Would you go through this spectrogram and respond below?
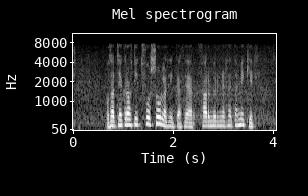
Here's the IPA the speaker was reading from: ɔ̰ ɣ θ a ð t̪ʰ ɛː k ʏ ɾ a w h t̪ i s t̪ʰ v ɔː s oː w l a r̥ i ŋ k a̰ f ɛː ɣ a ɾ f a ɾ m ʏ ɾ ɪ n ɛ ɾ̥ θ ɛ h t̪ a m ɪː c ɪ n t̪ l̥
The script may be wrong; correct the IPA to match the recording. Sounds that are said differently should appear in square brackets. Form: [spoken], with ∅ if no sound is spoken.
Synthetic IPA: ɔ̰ ɣ θ a ð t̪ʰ ɛː k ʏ ɾ a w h t̪ i [∅] t̪ʰ v ɔː s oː w l a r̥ i ŋ k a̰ [θ] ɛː ɣ a ɾ f a ɾ m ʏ ɾ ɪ n ɛ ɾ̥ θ ɛ h t̪ a m ɪː c ɪ [∅] t̪ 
